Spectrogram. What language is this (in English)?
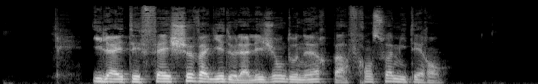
French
